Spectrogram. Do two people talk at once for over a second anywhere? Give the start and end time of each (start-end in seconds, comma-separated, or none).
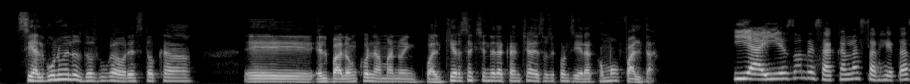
none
